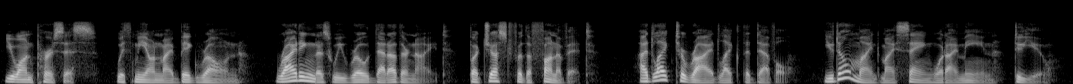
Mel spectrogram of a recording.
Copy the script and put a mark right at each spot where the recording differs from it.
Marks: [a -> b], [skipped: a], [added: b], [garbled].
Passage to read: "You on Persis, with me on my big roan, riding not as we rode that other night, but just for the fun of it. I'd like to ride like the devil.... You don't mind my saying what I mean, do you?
"You on Persis, with me on my big roan, riding [skipped: not] as we rode that other night, but just for the fun of it. I'd like to ride like the devil.... You don't mind my saying what I mean, do you?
